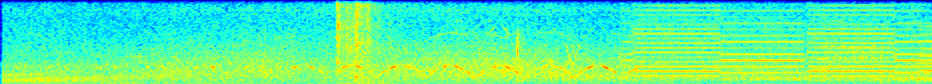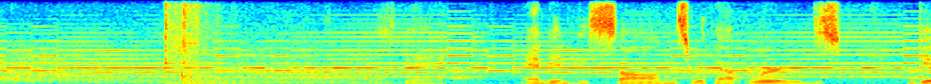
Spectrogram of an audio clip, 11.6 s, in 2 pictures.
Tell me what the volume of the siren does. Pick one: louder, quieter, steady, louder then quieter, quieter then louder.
steady.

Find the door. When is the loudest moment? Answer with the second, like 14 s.
7 s.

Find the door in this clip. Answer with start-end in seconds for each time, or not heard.
2.1-2.7, 6.8-7.7.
